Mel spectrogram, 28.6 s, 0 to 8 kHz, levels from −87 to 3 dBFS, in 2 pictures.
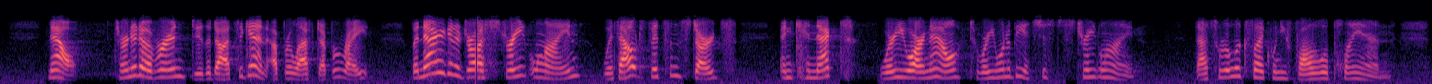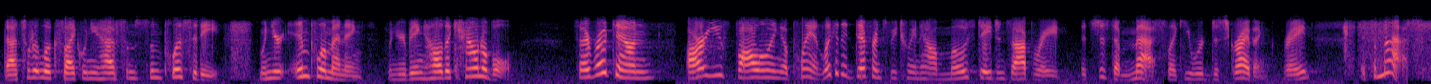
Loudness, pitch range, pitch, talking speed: -28 LUFS, 205-270 Hz, 235 Hz, 210 wpm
